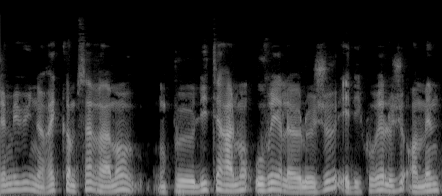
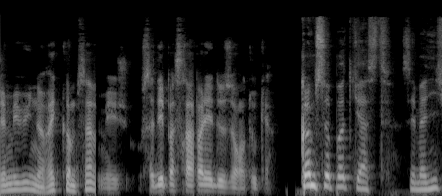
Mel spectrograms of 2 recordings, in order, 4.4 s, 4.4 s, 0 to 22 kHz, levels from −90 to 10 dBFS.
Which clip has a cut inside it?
second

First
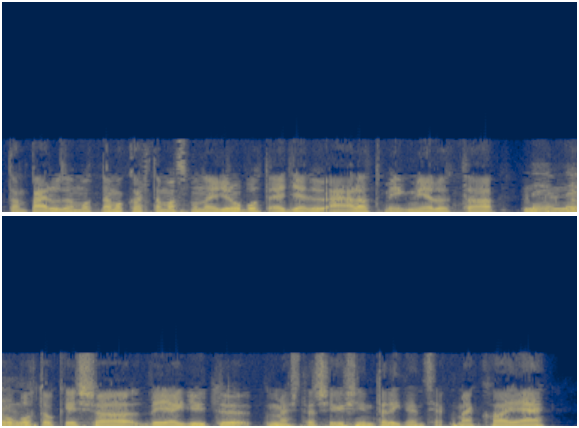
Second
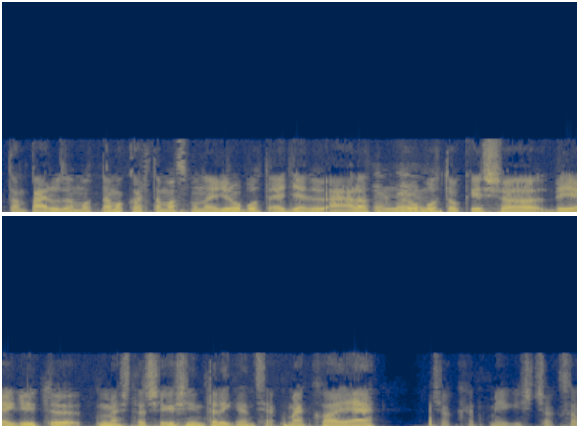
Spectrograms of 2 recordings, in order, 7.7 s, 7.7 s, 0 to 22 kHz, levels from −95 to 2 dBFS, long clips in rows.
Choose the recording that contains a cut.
second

